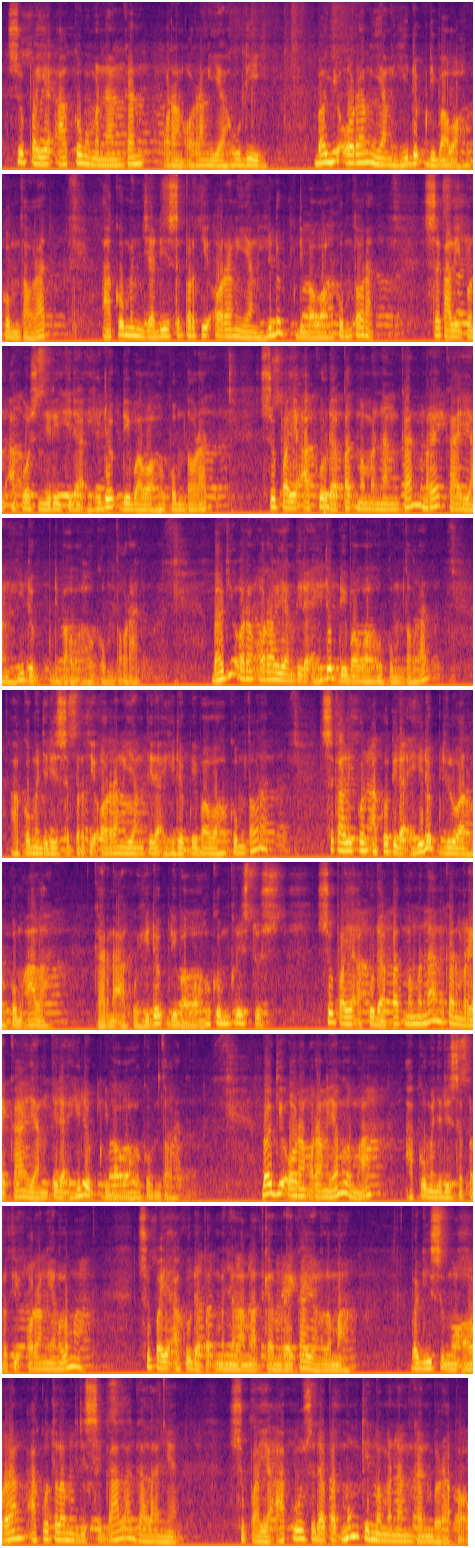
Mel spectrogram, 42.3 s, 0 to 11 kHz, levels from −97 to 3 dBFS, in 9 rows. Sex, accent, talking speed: male, native, 170 wpm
